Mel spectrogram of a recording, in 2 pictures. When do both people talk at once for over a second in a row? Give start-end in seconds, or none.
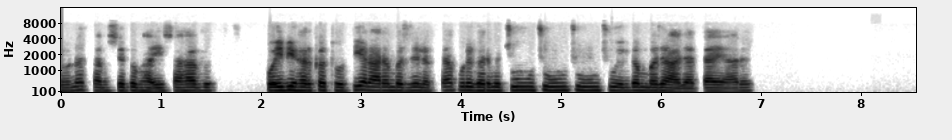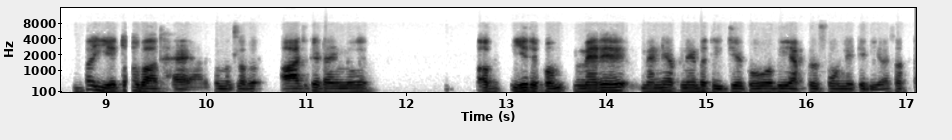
none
